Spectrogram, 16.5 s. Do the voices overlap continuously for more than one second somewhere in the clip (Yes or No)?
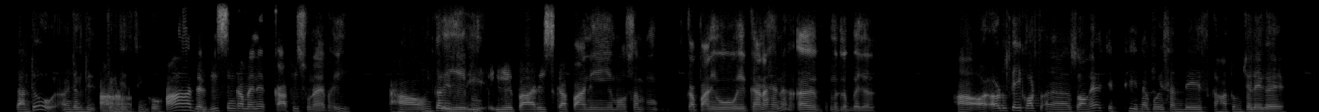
No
